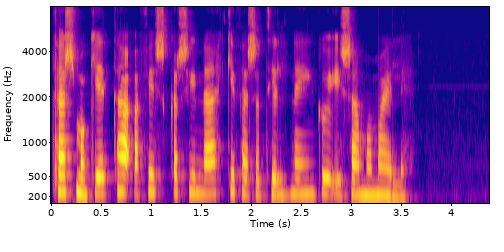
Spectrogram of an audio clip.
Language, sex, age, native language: Icelandic, female, 30-39, Icelandic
